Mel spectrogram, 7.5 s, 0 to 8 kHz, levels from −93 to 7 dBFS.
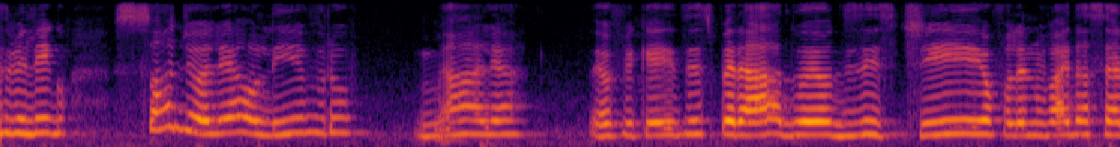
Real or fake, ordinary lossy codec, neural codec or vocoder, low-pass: real; none; none; 7.2 kHz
